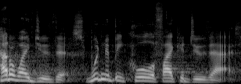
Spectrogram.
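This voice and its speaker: A man with a Philadelphia accent speaks with lively intonation. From US Northeast, Philadelphia. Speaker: software developer and conference speaker. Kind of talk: conference talk. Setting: stage with audience.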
